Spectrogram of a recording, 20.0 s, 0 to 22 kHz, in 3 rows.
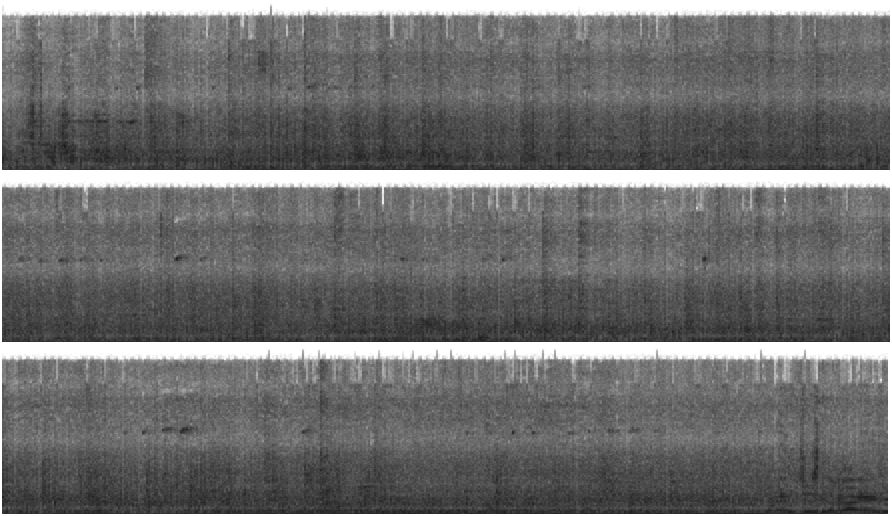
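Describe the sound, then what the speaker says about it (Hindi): Pakistan Railways 2 Down shuttle train of four coaches pulling into Dinga railway station, a steady loud rumble and rolling clatter throughout with a voice speaking over it. "डिंगा रेलवे स्टेशन पे पहुंच रही है 2 डाउन शटल ट्रेन"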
